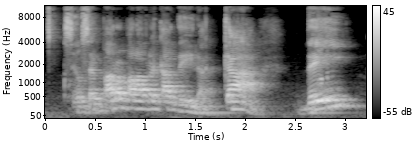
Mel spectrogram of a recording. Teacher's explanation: Se eu separo a palavra cadeira, cadeira, Perceba, esse D aqui tem um ditongo. É um ditongo decrescente. Vai da vogal, que é o E, para o I.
